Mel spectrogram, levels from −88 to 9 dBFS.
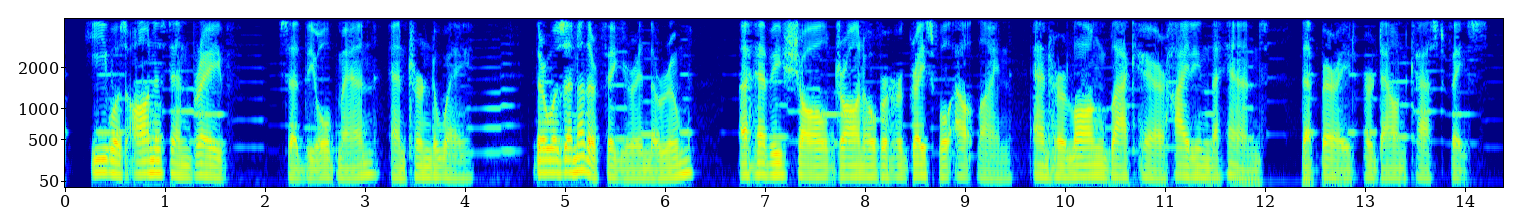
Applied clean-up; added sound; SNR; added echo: neural mask model RNNoise.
